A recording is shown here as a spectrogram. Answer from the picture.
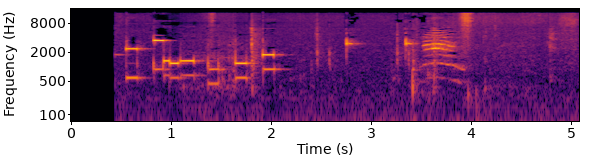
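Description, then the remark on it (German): A quick run of telephone keypad tones as a call centre is dialled, about eight short beeps in irregular rhythm, followed by a cat's rising meow and other faint background noise. “Wir gehen jetzt direkt in das Callcenter rein.”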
